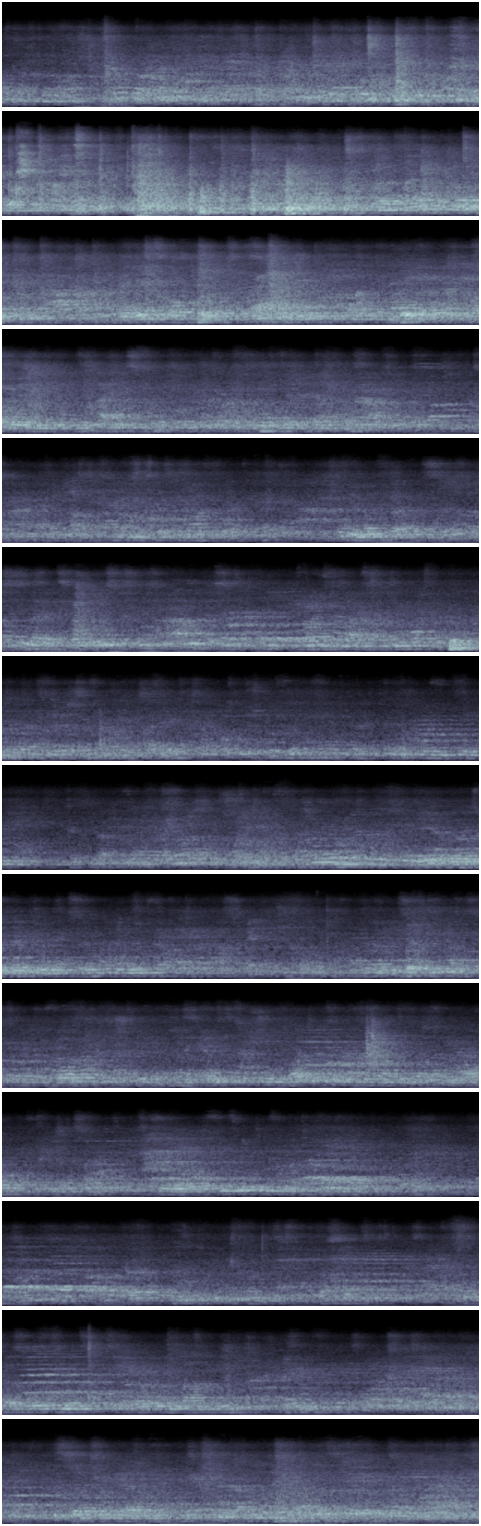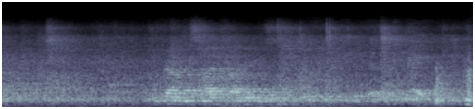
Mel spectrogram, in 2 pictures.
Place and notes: Gostenhof, Nuremberg, Germany - nachbarschaftshaus, neighbourhood's center
children running, free radio activists meeting, musicians preparing a concert, a clerk shutting a door; spielende kinder, freies radio treffen, musiker beim einspielen vor einem konzert im nachbarschaftshaus gostenhof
